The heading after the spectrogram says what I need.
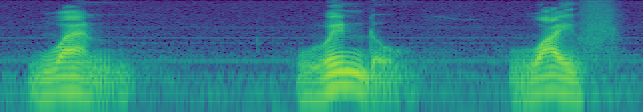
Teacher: it should be pronounced with the two labial lips as the active and passive articulators. Lower lip, active articulator, upper lip, passive articulator. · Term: bilabial sound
